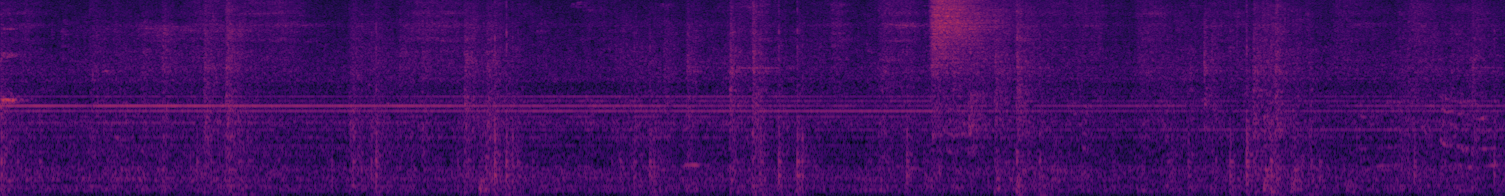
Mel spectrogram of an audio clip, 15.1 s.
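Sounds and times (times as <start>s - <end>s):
electric train whine: 0.0s - 15.0s
train wheels clacking over joints: 6.2s - 13.3s.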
